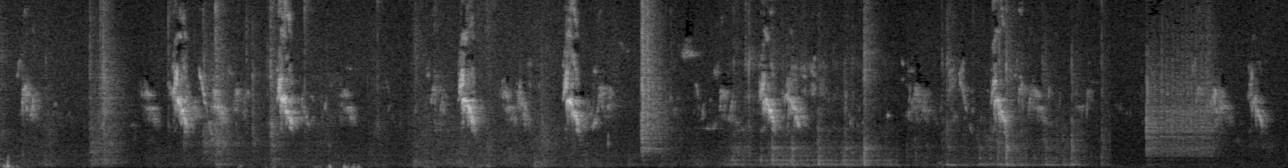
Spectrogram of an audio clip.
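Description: A small bird chirping over and over, short high falling chirps about once a second, with a few light clicks of tools and small metal parts.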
